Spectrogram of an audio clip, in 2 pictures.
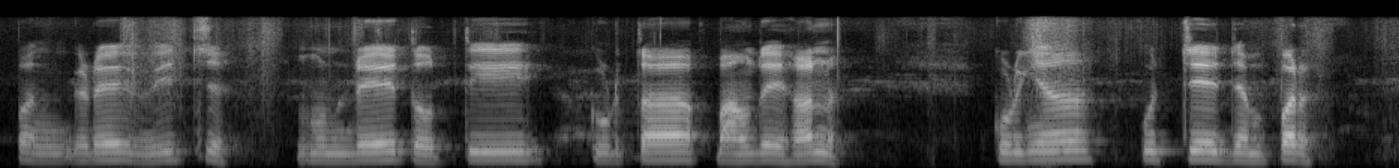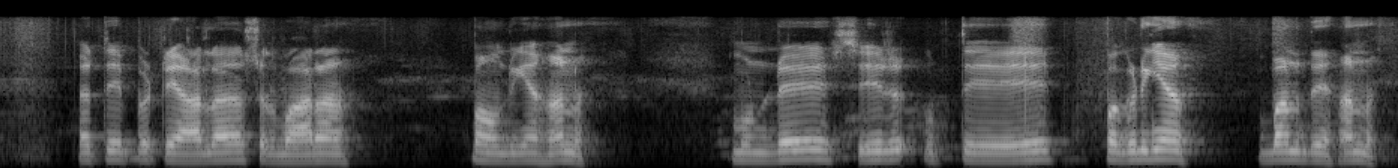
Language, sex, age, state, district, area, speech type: Punjabi, female, 60+, Punjab, Fazilka, rural, spontaneous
